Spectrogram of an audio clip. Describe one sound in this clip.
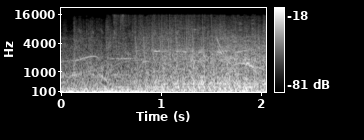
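A laser beam zaps in a video game.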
